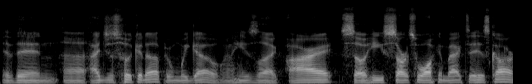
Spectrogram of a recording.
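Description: A man with an American accent speaks at a moderate pace in a very deep, low, flat monotone, barely pausing. The recording is very clean, with a silent background. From US South. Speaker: podcast co-host. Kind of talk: casual chat.

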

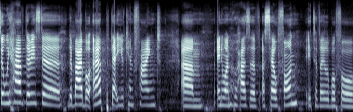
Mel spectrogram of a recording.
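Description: A woman with a Portuguese accent, high-pitched and bright, sharp in tone, with lively intonation at a moderate pace. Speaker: church young adults leader preaching. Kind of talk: sermon. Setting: church service with live congregation.

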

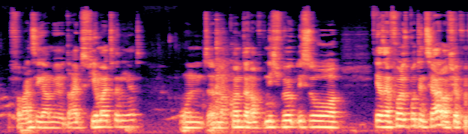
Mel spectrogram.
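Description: The speaker is a man with a fairly high-pitched voice. His delivery is somewhat breathy. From Germany, Cologne. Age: 30s. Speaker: former footballer and football consultant. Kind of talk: podcast interview. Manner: halting, many fillers.

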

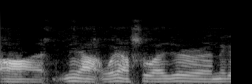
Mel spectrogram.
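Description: A man speaks at medium pitch. Noticeable background noise is heard. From Shandong, China. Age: young. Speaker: caller. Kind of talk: casual chat. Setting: voice chat from an internet cafe. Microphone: too quiet.

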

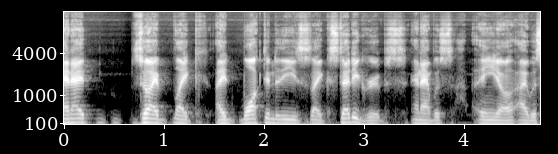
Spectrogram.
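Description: An unremarkable speaking voice, a man with an American accent talks at a medium pitch with ordinary pitch variation on a very clean recording with a silent background. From US South, Mississippi. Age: 50s. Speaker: retired Navy SEAL, leadership coach. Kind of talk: casual chat.

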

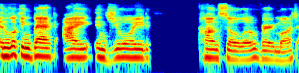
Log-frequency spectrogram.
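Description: In a normal speaking voice, the speaker keeps a fairly even intonation against a quiet background. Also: man. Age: 40s. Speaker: podcast co-host. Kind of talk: casual chat.

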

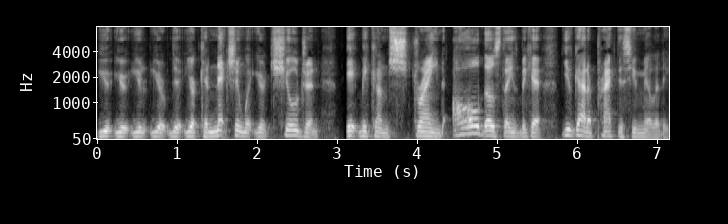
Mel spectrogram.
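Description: The very clean recording has a silent background, and a man talks at a moderate pace in a plain, everyday voice. His pitch is medium for a man, with ordinary variation. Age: 50s. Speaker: bishop and podcast host on church leadership. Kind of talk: teaching monologue on leadership. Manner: repetitive, with frequent restarts.

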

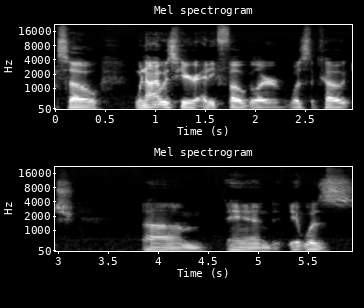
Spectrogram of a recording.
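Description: In an American accent, a man speaks at a very slow pace, fairly low in pitch and monotone, flat in intonation, on a very clean recording with a silent background. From Kansas, Wichita. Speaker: venture capitalist. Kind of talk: casual interview.

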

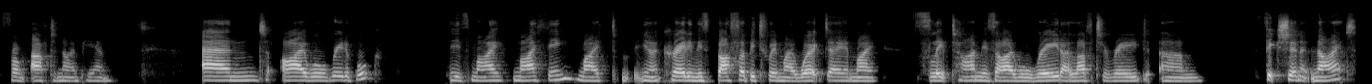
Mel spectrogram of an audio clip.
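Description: A woman with an Australian accent speaks at a fairly slow pace, her pitch fairly low and her intonation fairly even. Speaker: resilience speaker and former teacher. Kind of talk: interview. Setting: video call.

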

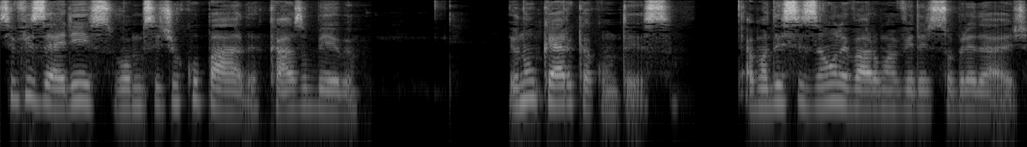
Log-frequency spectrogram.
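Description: On a very clean recording with a silent background, a woman with a fairly low pitch speaks at a fairly quick pace, leaving long, frequent pauses. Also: fairly even intonation. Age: 30s. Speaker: podcaster in addiction recovery. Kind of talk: personal testimony monologue.

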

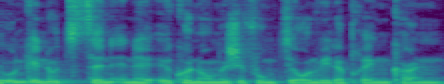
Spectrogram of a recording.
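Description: This man has a normal speaking voice, a medium pitch and ordinary pitch variation. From Swabia, Remstal (Baden-Württemberg, Germany). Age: 50s. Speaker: social entrepreneur. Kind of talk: interview.

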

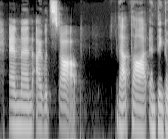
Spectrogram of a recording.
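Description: A woman speaks with an American accent at a fairly slow pace. The recording is very clean, with a silent background. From US. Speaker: sex coach and astrologer. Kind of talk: casual interview chat.

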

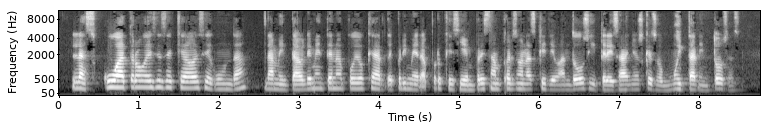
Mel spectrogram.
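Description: A woman's fairly low, dark and mellow voice at a fairly quick pace, with hardly any pauses. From Bogotá, Colombia. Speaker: stand-up comedian and plus-size model. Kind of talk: casual chat. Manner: animated.

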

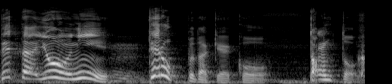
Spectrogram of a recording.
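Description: A man speaking at a fairly slow pace. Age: 30s. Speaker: YouTube commentator, air-conditioner salesman. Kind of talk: casual chat.

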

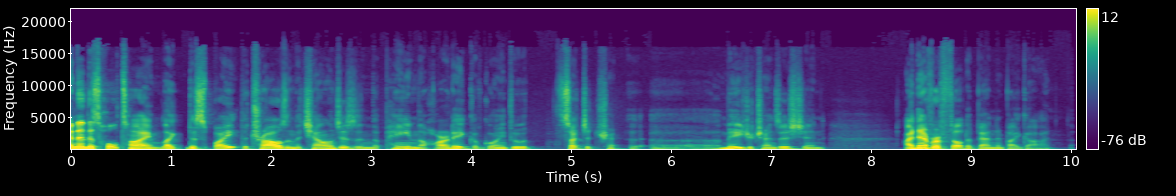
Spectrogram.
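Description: A man with an American accent speaks at a fairly quick pace in a normal speaking voice. The recording is very clean with a silent background. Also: fairly high pitch for a man, ordinary pitch variation. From San Jose, California. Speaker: youth ministry coordinator. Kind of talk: casual chat. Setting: conference center at night.

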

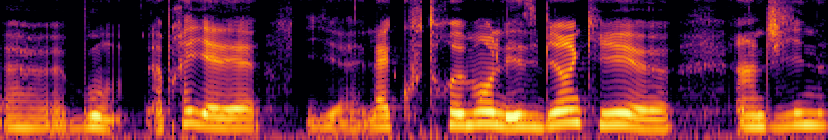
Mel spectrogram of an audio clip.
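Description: A woman's very slow speech, broken by long, frequent pauses. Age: 30s. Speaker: teacher interviewee. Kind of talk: interview. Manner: hesitant.

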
